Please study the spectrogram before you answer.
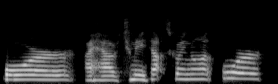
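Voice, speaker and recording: A middle-aged American woman chats with viewers on a home cooking stream. She rushes her words when she gets excited and stops now and then to find the next one. The sound is dull and lo-fi, with a dry, close feel. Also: on the high side, no room sound. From United States. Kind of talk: casual chat on a cooking stream. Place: home kitchen.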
